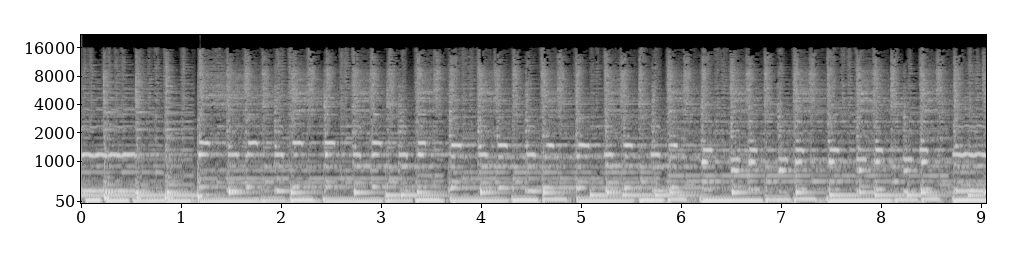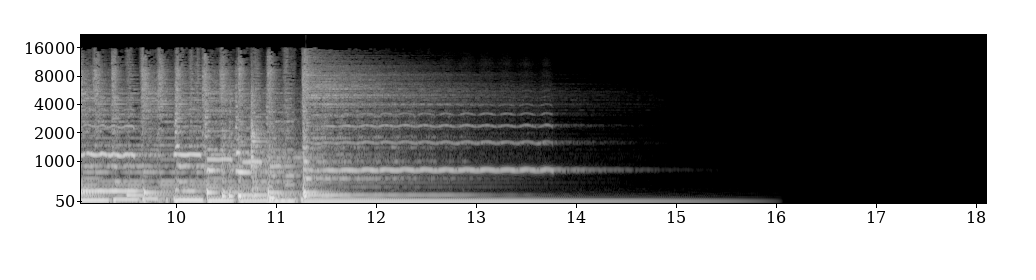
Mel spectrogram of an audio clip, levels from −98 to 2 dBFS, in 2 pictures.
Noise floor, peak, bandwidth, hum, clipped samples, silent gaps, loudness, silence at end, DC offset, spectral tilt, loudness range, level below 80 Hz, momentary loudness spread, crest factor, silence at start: -62 dBFS; 0 dBFS; 16 kHz; 50 Hz at -30 dBFS; under 0.1%; none; -15 LUFS; 3.75 s; under 0.1%; -4.5 dB/octave; 13 LU; -18 dBFS; 12 LU; 14 dB; 0 s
